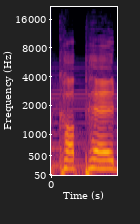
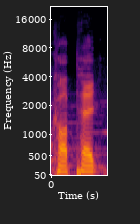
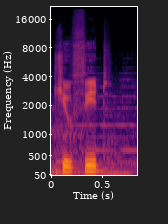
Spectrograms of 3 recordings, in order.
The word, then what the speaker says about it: Cuphead: Does anybody else see the word Cuphead and pronounce it Q-feed?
